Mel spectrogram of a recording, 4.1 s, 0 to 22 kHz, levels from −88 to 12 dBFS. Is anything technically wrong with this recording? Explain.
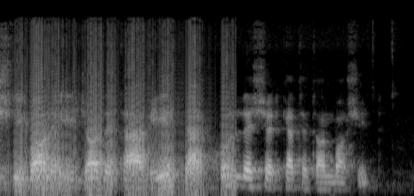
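Yes, there's buffer tearing from 0.00 to about 2.37 s. The writer and reader have slipped, so roughly a fifth of every buffer is stale audio from around 40 ms back, hard-spliced in. That gives a robotic 93.8 Hz buzz over the speech, which fits a 512-sample buffer.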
